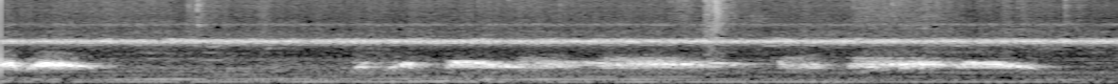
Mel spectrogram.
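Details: Low, soft spotted dove coos of the Cà Mau tú style, a few short notes leading into longer falling coos, with quiet pauses and a steady high electrical whine.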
